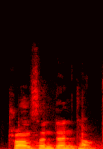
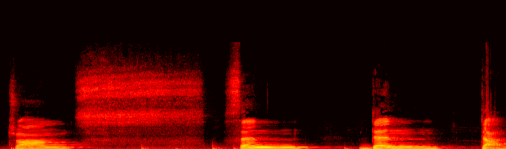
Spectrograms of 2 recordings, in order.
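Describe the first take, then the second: First: Said in the usual way. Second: transcendental very slowly, four separated syllables; broken up. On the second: Shown as a demonstration. Teacher showing how to break a word, very slow syllables. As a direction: stretch each syllable of transcendental with long pauses. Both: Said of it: "ভেঙে পড়তে হবে".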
